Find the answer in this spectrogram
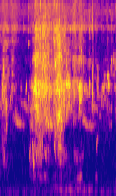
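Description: Shallow water splashing and sloshing as a fishing net is hauled through it by hand, irregular and noisy, starting about half a second in.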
